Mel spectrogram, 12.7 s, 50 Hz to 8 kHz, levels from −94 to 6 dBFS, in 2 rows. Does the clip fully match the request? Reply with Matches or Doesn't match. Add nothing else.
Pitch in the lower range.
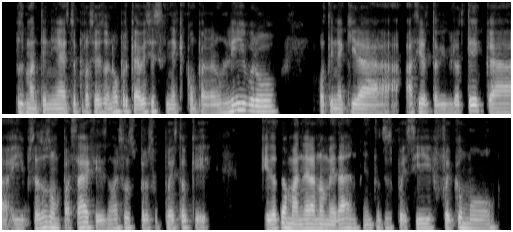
Matches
